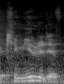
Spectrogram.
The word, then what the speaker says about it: commutative: starts with the C close you're emphasizing the wrong syllable but the wrong syllable but it's close yeah it's it's the commutative property you like you commute down the freeway you can travel right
